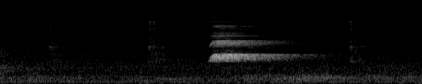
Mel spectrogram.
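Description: A wall clock ticking faintly once a second. About two seconds in comes a short, high, steady-pitched tone that starts sharply and fades out over about a second.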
